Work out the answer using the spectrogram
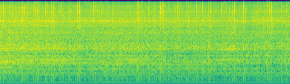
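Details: Nitro RC car engine after fitting a replacement glow plug, little priming: high buzzy two-stroke scream at fairly steady pitch with slight wavering; running properly.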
